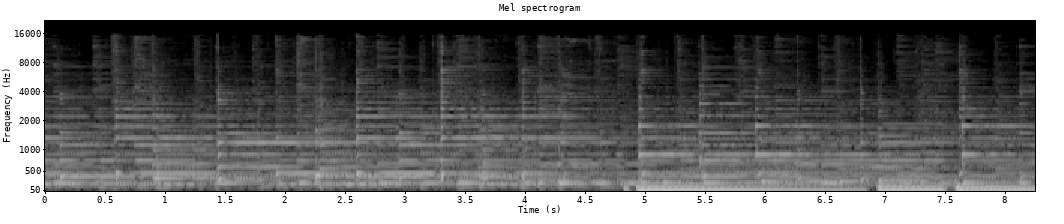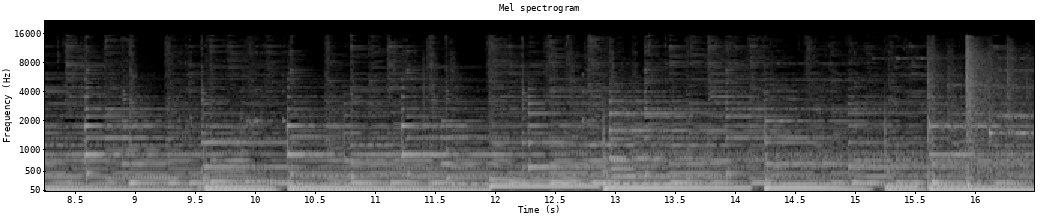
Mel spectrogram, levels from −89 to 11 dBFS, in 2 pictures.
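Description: Nothing in this one stands out as a technical problem; the audio just runs along without any glitches worth pointing to.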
